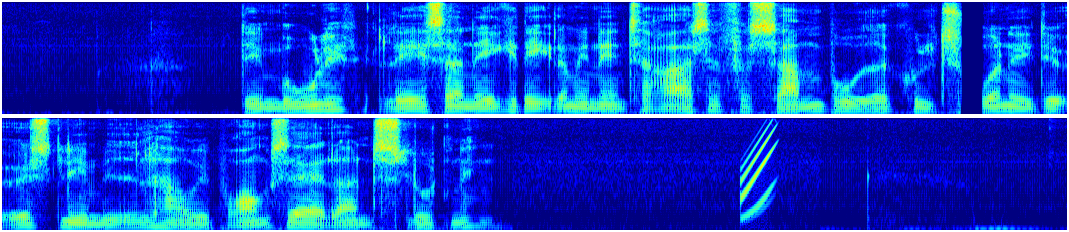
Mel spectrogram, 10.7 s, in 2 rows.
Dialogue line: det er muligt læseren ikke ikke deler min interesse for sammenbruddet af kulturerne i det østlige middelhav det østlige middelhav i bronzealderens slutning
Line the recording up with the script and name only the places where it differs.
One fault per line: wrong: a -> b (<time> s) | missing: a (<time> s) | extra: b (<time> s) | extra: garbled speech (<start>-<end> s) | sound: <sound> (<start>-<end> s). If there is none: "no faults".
missing: ikke (2.6 s)
sound: dropout (4.8-4.9 s)
missing: det østlige middelhav (6.3 s)
sound: chirp (9.0-9.2 s)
